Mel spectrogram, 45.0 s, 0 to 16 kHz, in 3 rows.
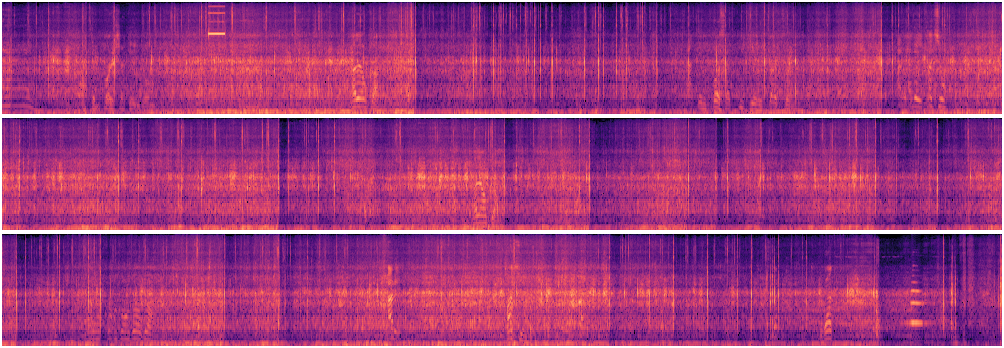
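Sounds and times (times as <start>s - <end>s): bike rolling and rattling on trail: 0.0s - 45.0s
high squeal: 3.1s - 3.5s, 43.2s - 44.2s.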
